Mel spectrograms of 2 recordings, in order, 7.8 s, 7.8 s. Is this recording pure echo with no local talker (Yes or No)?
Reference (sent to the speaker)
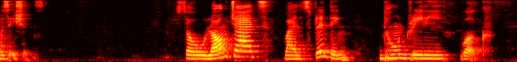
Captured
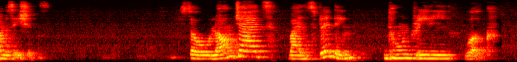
Yes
